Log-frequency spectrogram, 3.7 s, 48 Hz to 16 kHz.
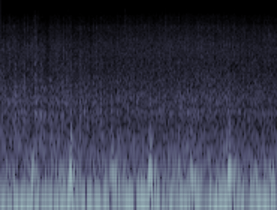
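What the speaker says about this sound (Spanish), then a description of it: "Pues llevamos 3 días de intensa lluvia por la tarde-noche." Heavy tropical rain pours steadily outdoors during an evening storm near Tulum, with low rumbles of thunder rolling underneath in a continuous, close wash of noise.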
